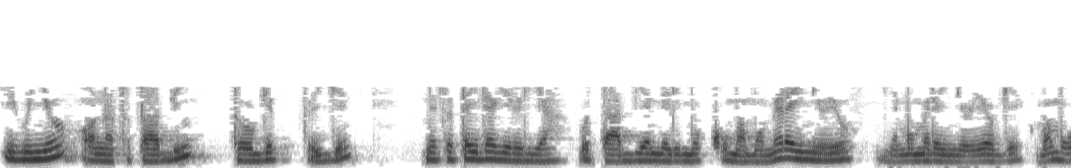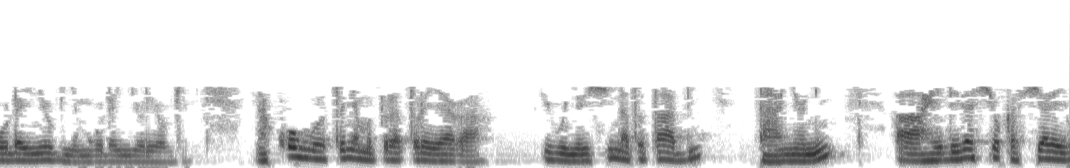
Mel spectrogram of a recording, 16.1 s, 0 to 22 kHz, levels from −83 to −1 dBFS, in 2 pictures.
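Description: Throughout, the speech is band-limited to about 3.1 kHz, with hissy, grainy treble that fits heavy, likely Vorbis compression at roughly 10 kbps. Coarsely quantised detail turns into noise, unlike a clean low-pass.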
